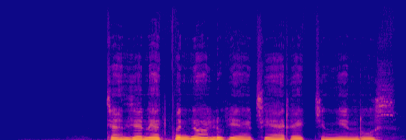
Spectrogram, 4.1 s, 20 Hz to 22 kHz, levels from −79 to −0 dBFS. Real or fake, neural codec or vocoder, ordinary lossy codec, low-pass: fake; codec, 44.1 kHz, 1.7 kbps, Pupu-Codec; none; none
